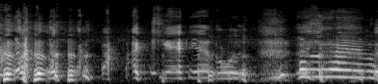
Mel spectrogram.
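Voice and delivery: high, squeaky words through laughter; laughing too hard to speak; helpless laughter. Real, not acted. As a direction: squeeze the words out while cracking up. Listener cracks up at the punchline.

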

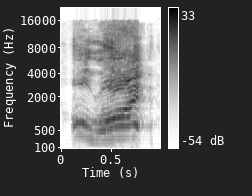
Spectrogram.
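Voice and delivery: loud, high hammed-up British accent, slow on beans and toast; mock a cheesy British accent for a paid role. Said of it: "do an English or British accent".

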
